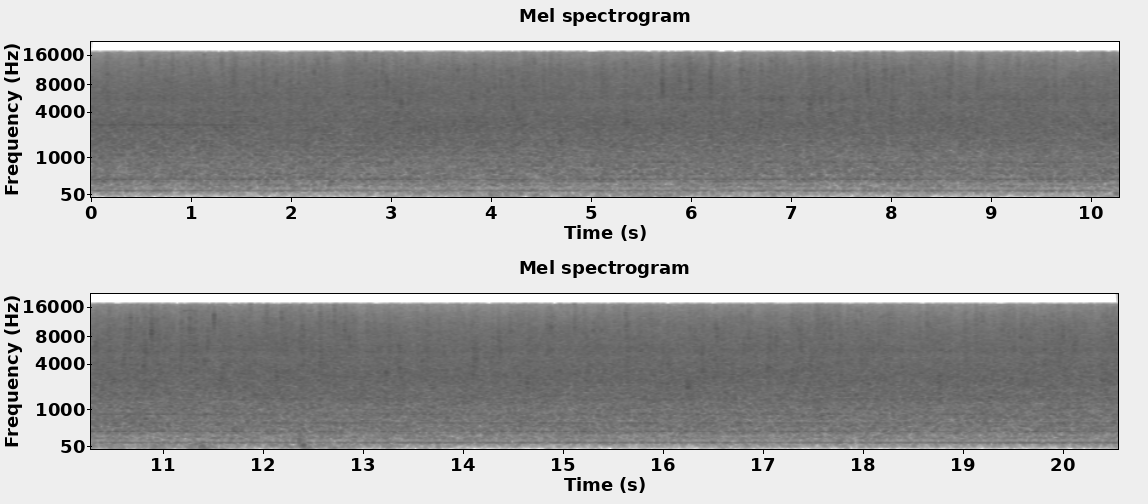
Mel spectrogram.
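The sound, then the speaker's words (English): Water flows steadily over fish eggs, the flow being adjusted to give the eggs oxygen, in a constant rushing hiss with a faint low hum underneath. The sound stays even and unbroken throughout, and no one speaks. “Jared's just adjusting the flow there to try to give the eggs as much oxygen and water flowing over them”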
